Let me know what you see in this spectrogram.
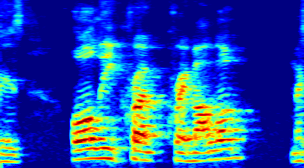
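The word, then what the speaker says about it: Auliʻi Cravalho: just but it's so hard to say is Ollie cravalo am I saying it right nobody knows but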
